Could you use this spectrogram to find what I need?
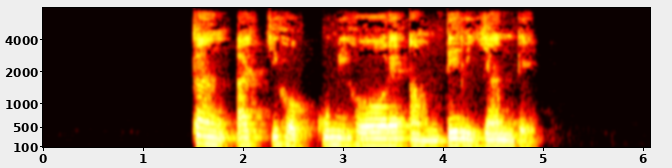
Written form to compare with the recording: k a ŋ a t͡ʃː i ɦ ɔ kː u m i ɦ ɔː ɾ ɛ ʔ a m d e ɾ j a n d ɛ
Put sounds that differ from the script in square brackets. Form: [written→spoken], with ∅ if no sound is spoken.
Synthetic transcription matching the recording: k a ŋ a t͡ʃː i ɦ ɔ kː u m i ɦ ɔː ɾ ɛ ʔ a m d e ɾ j a n d ɛ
